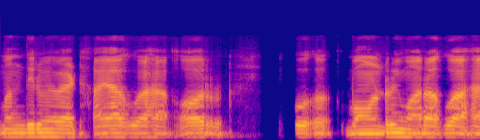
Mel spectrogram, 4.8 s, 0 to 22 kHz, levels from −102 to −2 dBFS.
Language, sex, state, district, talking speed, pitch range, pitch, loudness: Hindi, male, Bihar, Jahanabad, 175 wpm, 100-105 Hz, 105 Hz, -23 LUFS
